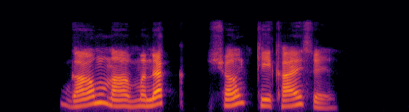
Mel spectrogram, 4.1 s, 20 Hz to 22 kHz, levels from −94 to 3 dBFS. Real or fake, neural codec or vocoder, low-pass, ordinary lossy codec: fake; codec, 24 kHz, 1 kbps, SNAC; 10.8 kHz; Opus, 32 kbps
